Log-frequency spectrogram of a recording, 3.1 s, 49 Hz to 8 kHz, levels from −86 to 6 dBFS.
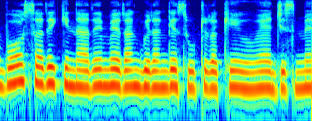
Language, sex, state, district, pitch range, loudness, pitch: Hindi, female, Haryana, Jhajjar, 200-215 Hz, -14 LUFS, 205 Hz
